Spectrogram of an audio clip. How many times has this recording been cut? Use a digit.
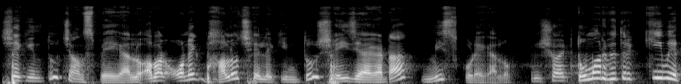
1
